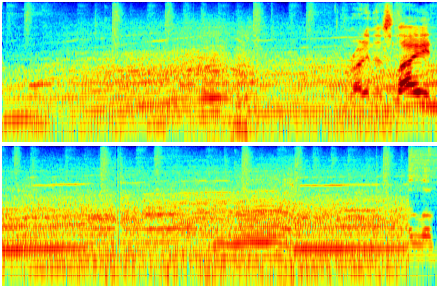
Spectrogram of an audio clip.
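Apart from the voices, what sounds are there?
Dodge Hellcat car accelerating and driving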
